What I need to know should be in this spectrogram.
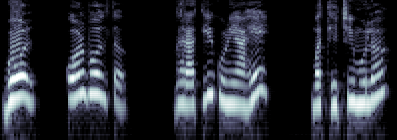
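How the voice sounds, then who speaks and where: A woman reading the lines of a stern, hot-tempered older father in a storybook, gruff and scolding. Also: sits high, unhurried, no echo, studio quality. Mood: furious. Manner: gruff, scolding, shouting in anger.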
